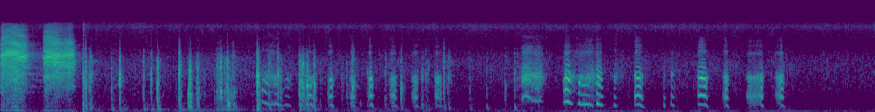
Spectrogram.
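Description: A horse's hooves clop on hard ground.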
